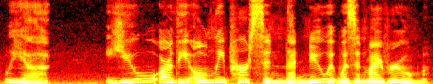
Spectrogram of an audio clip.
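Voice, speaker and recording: An actress playing a weary, guarded female captain in an audio drama, speaking in a measured, restrained way. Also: medium pitch, warm tone, no echo, natural voice. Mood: grave, restrained.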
